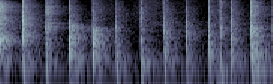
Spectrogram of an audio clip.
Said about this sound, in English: Okay, there's like two people clapping. That was awfully reluctant, though.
